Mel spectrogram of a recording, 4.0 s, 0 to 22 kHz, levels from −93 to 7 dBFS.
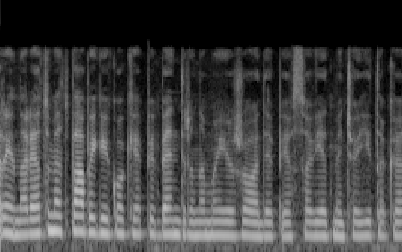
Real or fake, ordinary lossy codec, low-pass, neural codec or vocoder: fake; AAC, 64 kbps; 10.8 kHz; vocoder, 24 kHz, 100 mel bands, Vocos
